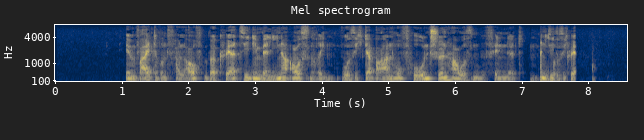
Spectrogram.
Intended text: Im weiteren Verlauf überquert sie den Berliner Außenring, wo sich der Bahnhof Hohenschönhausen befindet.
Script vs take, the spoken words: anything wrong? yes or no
yes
